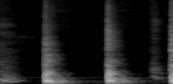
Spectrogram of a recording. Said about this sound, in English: And if she don't live with her mom, how you knocking on the door?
